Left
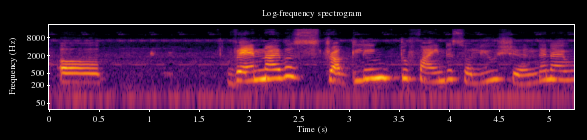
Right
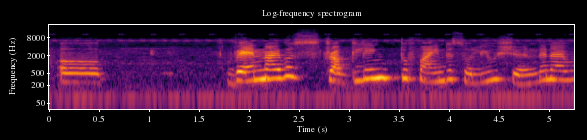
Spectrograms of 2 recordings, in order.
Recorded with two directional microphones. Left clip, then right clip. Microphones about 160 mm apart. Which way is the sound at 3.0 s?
60° left (ahead or behind).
